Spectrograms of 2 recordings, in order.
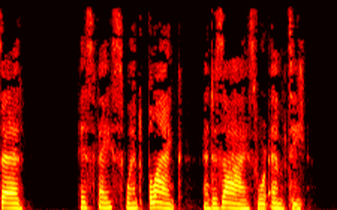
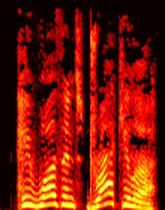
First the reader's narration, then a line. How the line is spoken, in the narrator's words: I said as clearly and loudly as I could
